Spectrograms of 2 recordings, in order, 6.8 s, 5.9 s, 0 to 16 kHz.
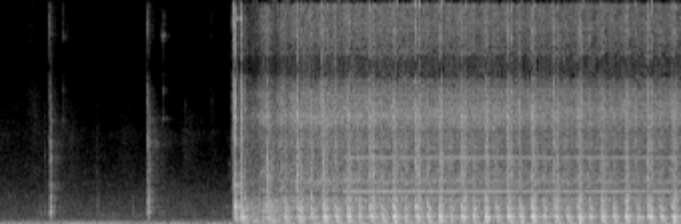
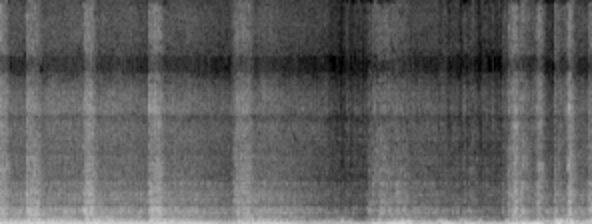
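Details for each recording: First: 1987 MerCruiser 3.0 inboard boat engine cranking about two turns a second for five seconds without catching; crank no start, no spark because the ignition points are frosty with white corrosion. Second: 1987 MerCruiser 3.0 inboard boat engine revived after pickup: deep, steady low rumble with even firing and slight speed swells, no knocks or misses; normal running.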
